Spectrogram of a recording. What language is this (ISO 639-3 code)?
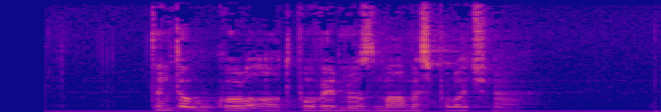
ces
